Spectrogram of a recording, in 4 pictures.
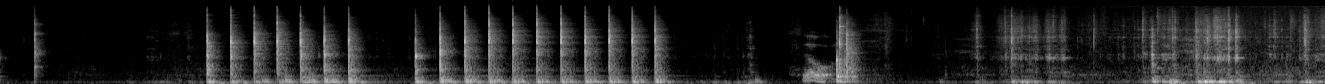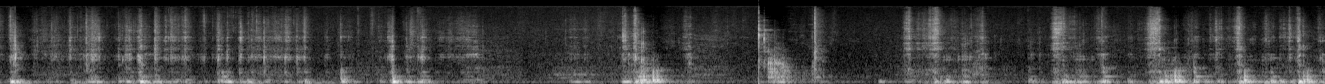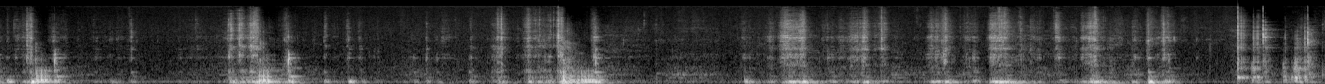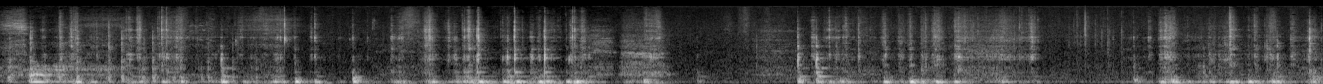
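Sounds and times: chisel scraping wood: 0:09.6 - 0:38.5, 0:39.3 - 0:46.6, 0:47.7 - 0:50.3, 0:50.9 - 0:52.9.

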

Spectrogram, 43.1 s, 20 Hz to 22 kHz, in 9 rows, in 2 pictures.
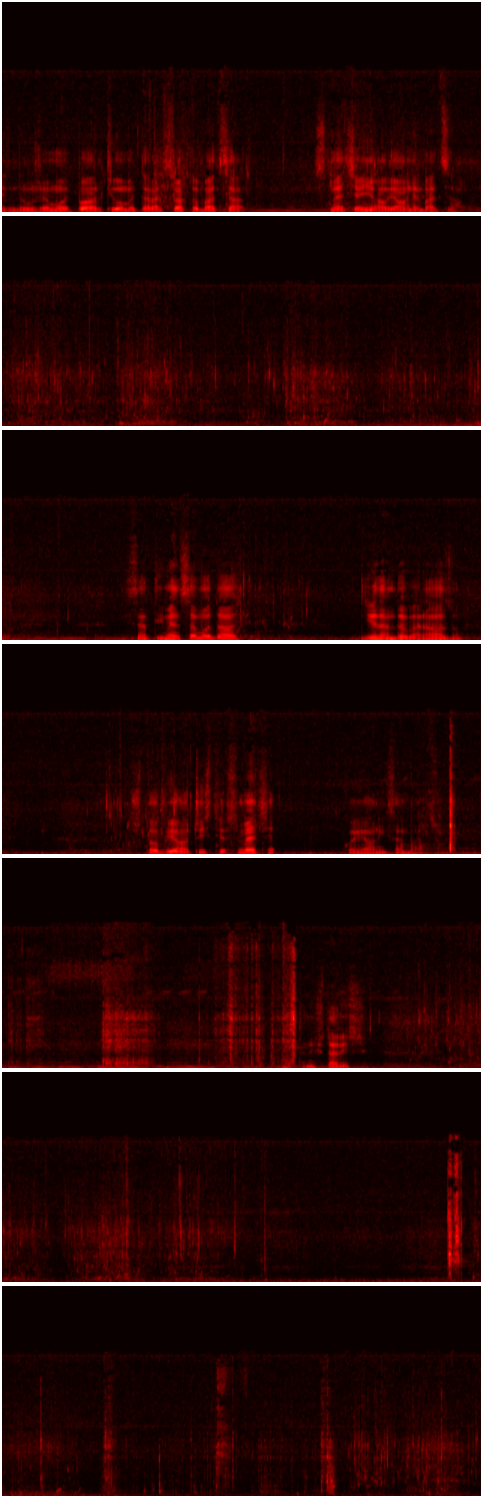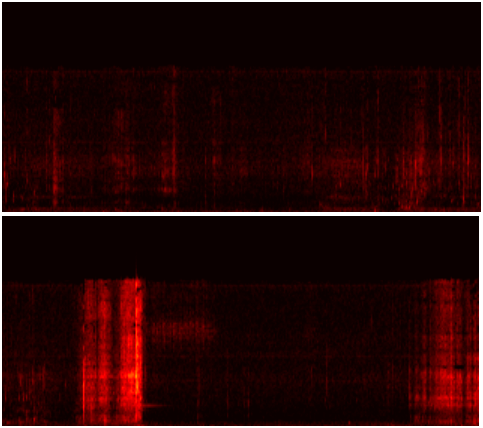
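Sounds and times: stream water sloshing: 0:00.0 - 0:43.0
rustles of grass and branches: 0:18.2 - 0:43.0.

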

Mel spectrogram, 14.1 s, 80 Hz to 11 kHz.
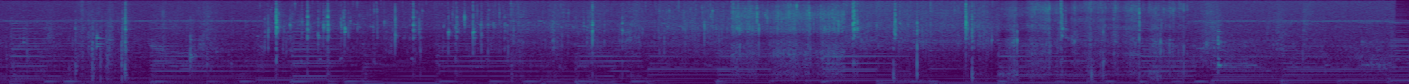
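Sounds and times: food sizzling in a pan: 0:00.0 - 0:14.0
utensil clicking against pan: 0:01.6 - 0:12.4.

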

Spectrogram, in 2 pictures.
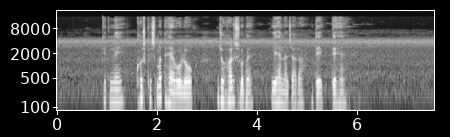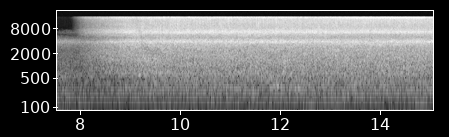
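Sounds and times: faint hiss: 0:00.0 - 0:15.0
stream cascading over rocks: 0:08.1 - 0:15.0.

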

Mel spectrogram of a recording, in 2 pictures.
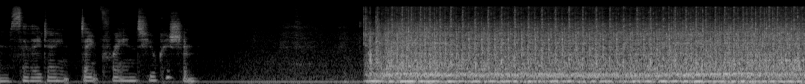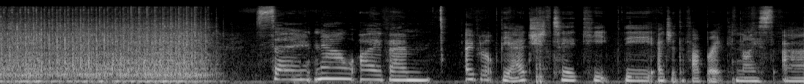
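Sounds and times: overlocker sewing machine running: 0:03.6 - 0:10.3.

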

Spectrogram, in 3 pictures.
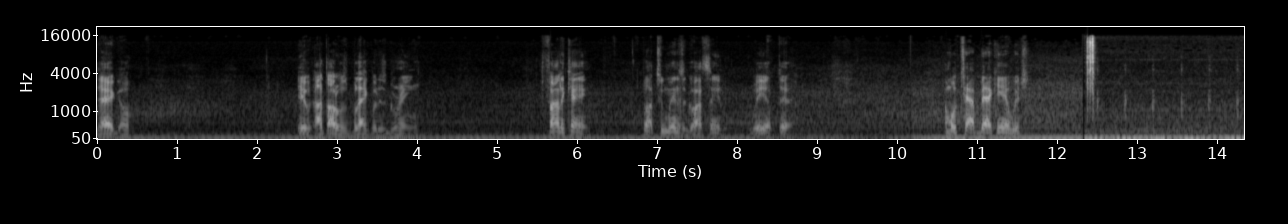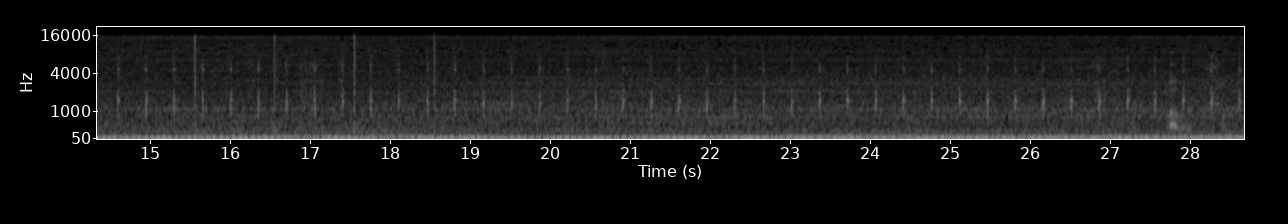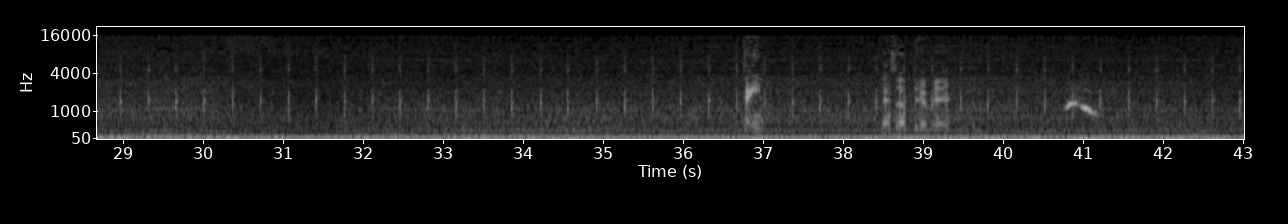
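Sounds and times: diesel truck engine droning: 0:00.0 - 0:43.0
regular ticking: 0:12.4 - 0:43.0.

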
